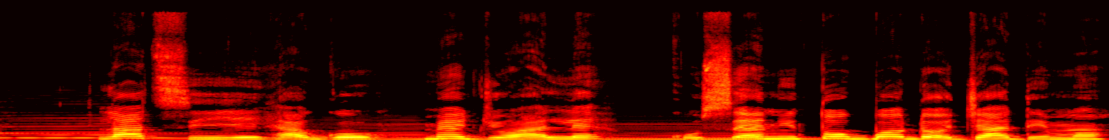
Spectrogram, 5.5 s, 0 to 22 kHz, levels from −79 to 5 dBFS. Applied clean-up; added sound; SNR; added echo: none; Bowed string instrument + Chink, clink; 17 dB; none.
